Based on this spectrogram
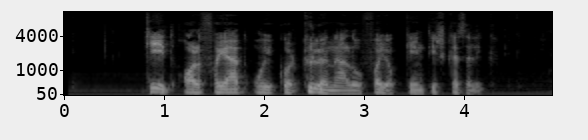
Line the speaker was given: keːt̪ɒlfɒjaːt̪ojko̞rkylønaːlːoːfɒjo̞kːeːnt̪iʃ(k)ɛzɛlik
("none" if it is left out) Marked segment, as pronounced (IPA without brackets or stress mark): k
